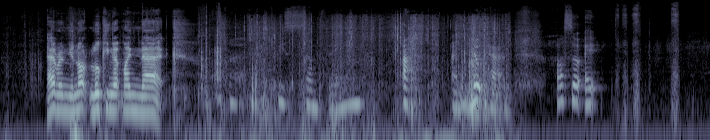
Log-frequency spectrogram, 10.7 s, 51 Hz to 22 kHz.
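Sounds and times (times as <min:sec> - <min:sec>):
rummaging through used pens in search of a pencil: 0:00.0 - 0:01.3, 0:02.6 - 0:07.9
speech: 0:00.7 - 0:02.6, 0:08.6 - 0:09.0
scrape: 0:09.2 - 0:10.6.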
